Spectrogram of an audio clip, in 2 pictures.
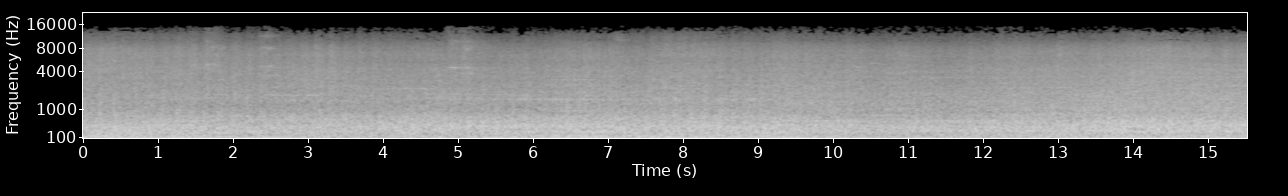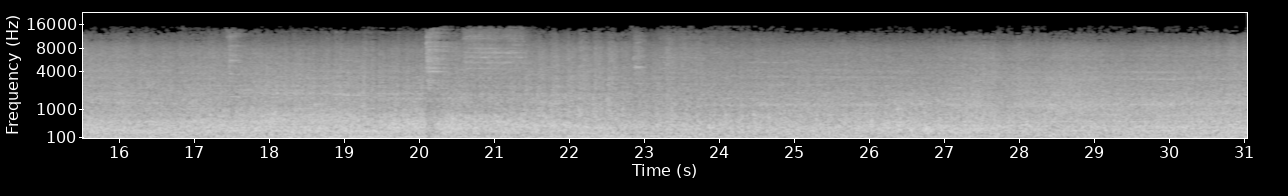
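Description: A freight train of tank cars, covered hoppers and gondolas rolling past: a steady rumble of steel wheels on rail, with a brief spell of sharper clatter about two-thirds of the way through.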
